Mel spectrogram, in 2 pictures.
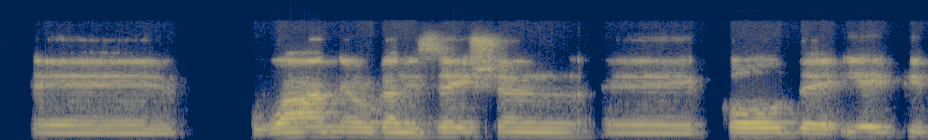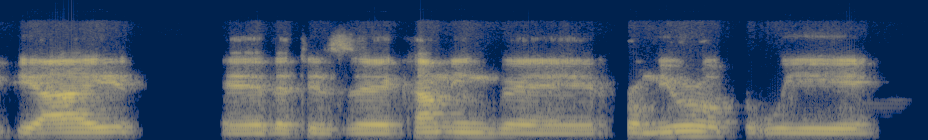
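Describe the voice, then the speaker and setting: A man speaks in an Israeli accent at a very slow pace. His intonation stays monotone and flat. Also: medium pitch for a man. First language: Hebrew. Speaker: student activist. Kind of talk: interview. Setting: video call. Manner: halting, many fillers.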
